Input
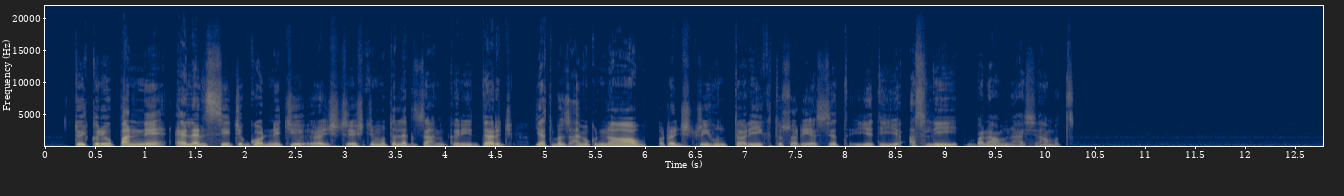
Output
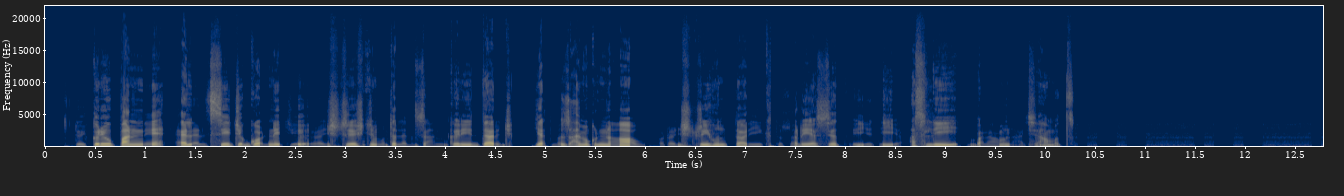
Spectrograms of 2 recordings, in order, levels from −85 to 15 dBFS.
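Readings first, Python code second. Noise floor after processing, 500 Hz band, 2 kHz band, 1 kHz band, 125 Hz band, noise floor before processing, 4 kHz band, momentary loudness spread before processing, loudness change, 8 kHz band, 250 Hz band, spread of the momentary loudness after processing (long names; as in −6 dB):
below −85 dBFS, −2.5 dB, −2.0 dB, −1.5 dB, −2.5 dB, −72 dBFS, −1.5 dB, 12 LU, −1.5 dB, −2.0 dB, −2.5 dB, 17 LU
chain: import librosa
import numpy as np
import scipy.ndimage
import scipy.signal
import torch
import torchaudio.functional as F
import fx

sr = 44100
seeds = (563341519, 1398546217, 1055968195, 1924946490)

y = fx.step_gate(x, sr, bpm=154, pattern='..x..xxxxx.x', floor_db=-24.0, edge_ms=4.5)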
